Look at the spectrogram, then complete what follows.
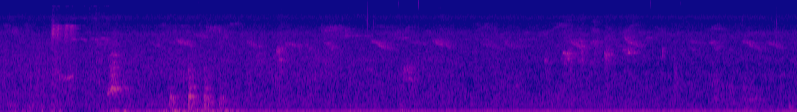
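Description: Birds chirping in the background: many short, high notes that fall in pitch, repeated throughout. A faint steady low hum starts about a second and a half in, with a few soft handling noises around two to three seconds in.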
